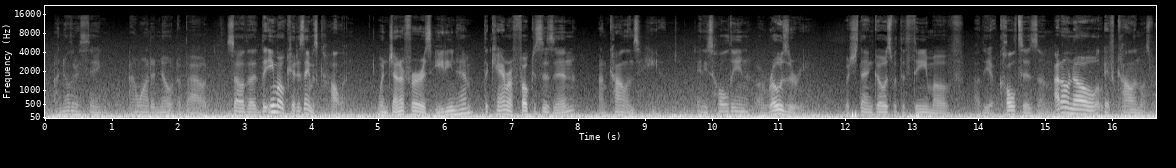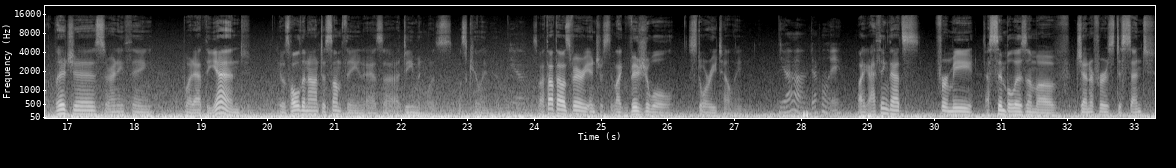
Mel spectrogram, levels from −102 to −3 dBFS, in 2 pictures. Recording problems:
low rumble; noticeable; throughout; 10 dB below the speech

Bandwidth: 15 kHz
